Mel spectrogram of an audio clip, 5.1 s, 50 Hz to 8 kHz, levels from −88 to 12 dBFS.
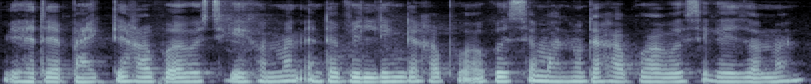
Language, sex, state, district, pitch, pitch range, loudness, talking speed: Assamese, male, Assam, Kamrup Metropolitan, 155 Hz, 150-160 Hz, -15 LUFS, 190 wpm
